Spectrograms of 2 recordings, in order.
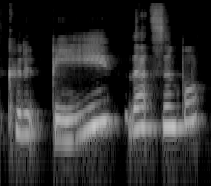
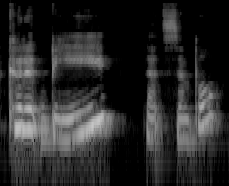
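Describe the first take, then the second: First: It is said in a plain voice. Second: It is said imitating Chandler Bing.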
